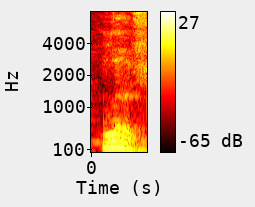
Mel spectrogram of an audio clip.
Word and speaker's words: love: As palavras que terminam com E, precedido de consoantes, normalmente o E não se pronuncia.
